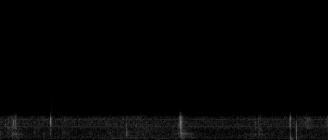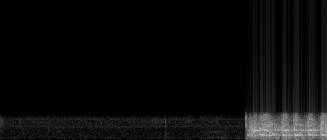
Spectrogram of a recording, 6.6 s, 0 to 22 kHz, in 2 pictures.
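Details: 1992 ZX7: after light clicks the starter spins the engine in a quick, even rhythm but it never fires; cranks but no start.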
